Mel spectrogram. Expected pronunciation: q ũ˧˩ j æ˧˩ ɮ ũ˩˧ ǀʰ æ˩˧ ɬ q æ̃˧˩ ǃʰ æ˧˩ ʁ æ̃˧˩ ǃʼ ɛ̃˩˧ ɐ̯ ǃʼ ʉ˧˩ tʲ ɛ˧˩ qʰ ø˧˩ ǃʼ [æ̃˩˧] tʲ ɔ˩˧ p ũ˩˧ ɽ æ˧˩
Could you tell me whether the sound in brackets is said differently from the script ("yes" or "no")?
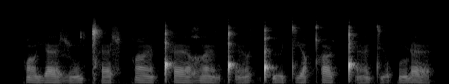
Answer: no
